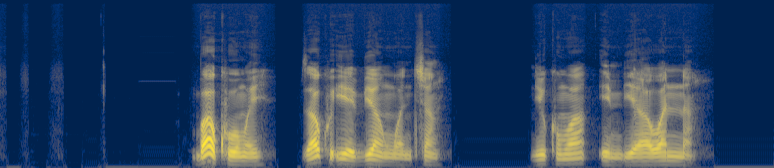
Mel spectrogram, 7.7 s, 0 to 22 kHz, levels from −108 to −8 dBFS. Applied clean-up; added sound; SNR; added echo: none; none; none; none.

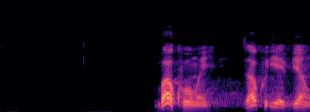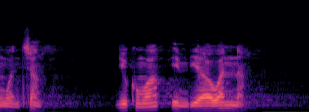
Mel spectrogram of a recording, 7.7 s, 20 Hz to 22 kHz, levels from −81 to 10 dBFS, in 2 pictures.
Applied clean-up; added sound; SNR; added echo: none; none; none; reverberation time 0.8 s.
